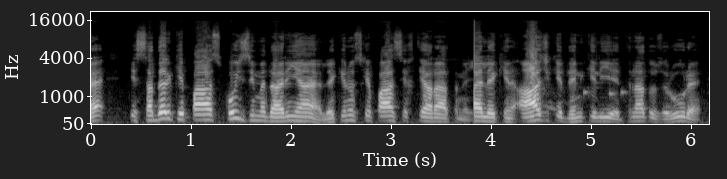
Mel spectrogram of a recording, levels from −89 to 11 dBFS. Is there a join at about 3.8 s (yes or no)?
yes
